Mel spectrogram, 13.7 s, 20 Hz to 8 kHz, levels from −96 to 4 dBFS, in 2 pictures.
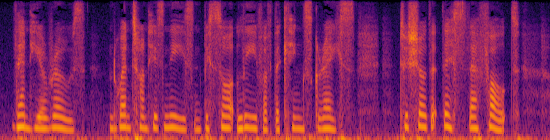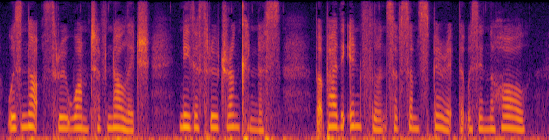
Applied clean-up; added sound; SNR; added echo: none; none; none; none.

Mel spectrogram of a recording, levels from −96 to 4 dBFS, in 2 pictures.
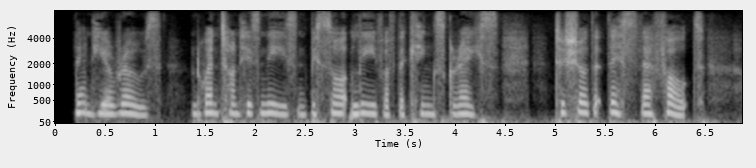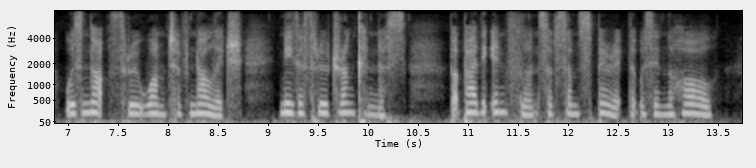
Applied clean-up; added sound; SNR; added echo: neural mask model DeepFilterNet 3.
